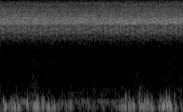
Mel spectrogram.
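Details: At a cabin by Lake Toya, Hokkaido, Japan, a steady, high, hissing chorus of Japanese cicadas (semi) rings on without a break, with a low bumble bee buzz beneath.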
